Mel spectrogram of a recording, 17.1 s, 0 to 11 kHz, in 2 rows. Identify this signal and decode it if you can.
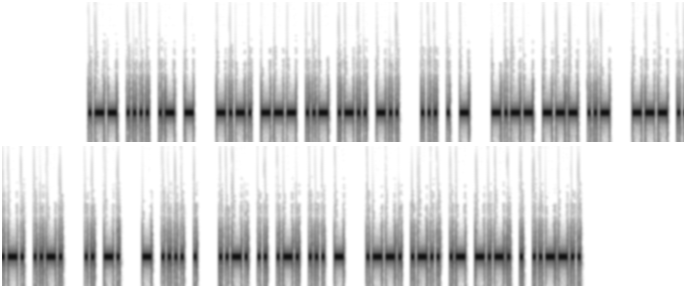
Morse code, heard as a keyed tone, about 30 wpm, 700 Hz. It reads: WHAT COULD SET YOU OFF IN THE FIRST PLACE?
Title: Sentences from Top 200 Words 30wpm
